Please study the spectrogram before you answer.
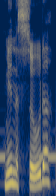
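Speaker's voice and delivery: put-on a mild Minnesota accent on Minnesota; lightly drawing out Minnesota the local way. Ham radio operator imitating how Minnesotans say it, mild Minnesota accent. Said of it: "or as people up there might say".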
